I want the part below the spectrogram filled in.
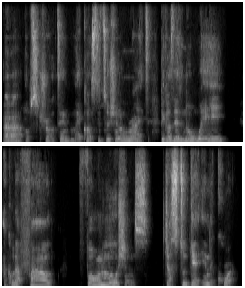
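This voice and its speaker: A man with a non-native accent speaks at a fairly slow pace and a fairly high pitch. His voice is somewhat breathy, with lively intonation. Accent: moderate foreign. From outside the US, immigrant. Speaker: author and father. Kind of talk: interview conversation.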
